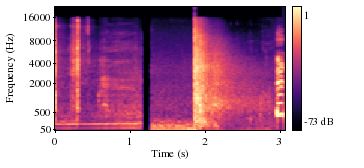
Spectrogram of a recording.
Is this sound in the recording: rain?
no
